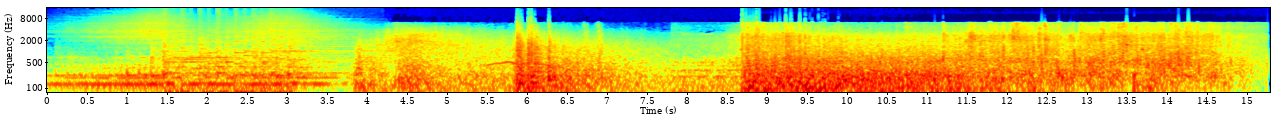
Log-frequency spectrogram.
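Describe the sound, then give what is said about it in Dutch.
Airstrike explosions in Gaza on a Monday evening, from a targeted Israeli army attack said to have destroyed a Hamas office: a sharp blast around the middle, then a second heavy boom that swells into a long, loud roaring rumble. A steady droning hum fills the opening seconds, with no talking. “Zo klonk het maandagavond in eh, Gaza. Bij een gerichte aanval van het Israëlische leger zou een Hamas-kantoor zijn verwoest.”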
